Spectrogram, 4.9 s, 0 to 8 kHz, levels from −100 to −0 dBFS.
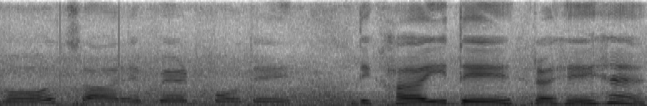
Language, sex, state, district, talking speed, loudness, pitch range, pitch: Hindi, female, Haryana, Charkhi Dadri, 100 wpm, -16 LUFS, 205-225 Hz, 215 Hz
